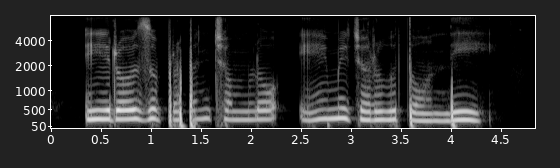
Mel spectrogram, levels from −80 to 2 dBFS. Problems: background sounds at intervals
